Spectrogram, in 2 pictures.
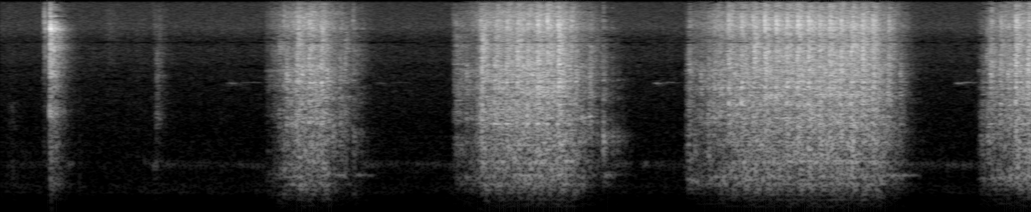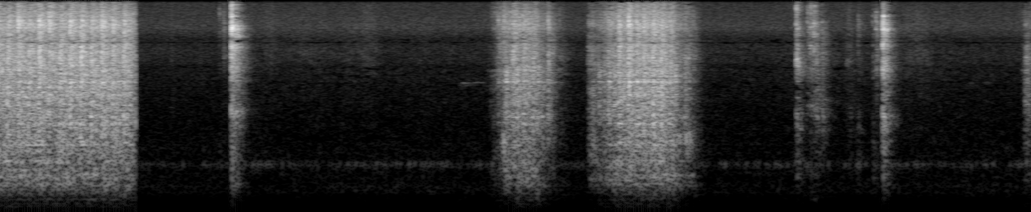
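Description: Domestic electric sewing machine stitching quilting lines through gingham fabric in about six short runs of one to two seconds, stopping and starting, with a few sharp clicks in the pauses between runs.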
